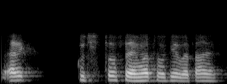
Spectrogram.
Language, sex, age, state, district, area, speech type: Hindi, male, 30-45, Rajasthan, Jaipur, urban, conversation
